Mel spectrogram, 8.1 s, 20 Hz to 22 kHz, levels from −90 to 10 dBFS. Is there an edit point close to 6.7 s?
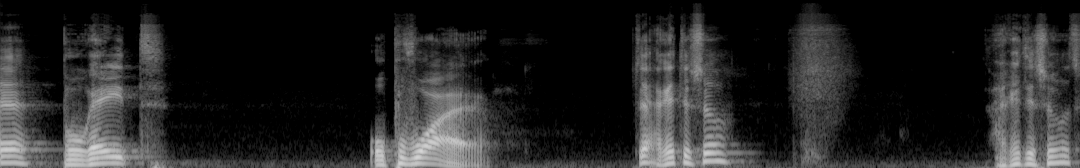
no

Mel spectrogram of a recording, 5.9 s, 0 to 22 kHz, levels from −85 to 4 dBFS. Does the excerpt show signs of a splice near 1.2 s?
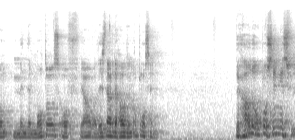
no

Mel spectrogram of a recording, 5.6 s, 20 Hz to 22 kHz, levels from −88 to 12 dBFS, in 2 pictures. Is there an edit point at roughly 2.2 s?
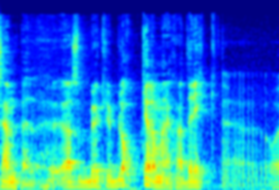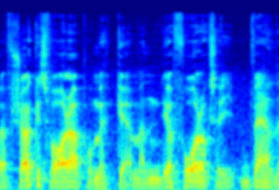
yes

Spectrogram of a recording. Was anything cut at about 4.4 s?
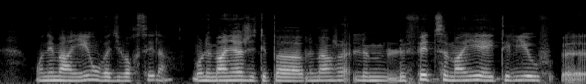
no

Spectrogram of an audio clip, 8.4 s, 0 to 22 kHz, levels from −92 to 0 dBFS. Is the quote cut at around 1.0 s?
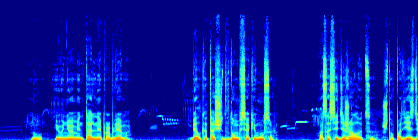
yes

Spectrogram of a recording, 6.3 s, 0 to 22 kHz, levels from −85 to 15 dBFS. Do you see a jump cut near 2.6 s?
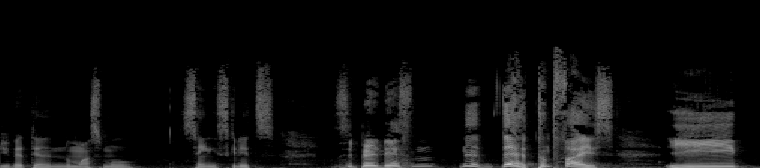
yes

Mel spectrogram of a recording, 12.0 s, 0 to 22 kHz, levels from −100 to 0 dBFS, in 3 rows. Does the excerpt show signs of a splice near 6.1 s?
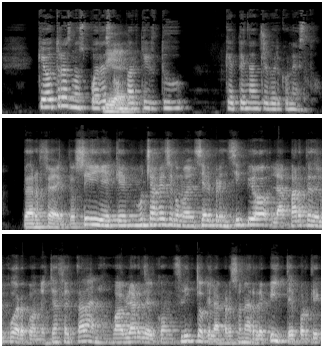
no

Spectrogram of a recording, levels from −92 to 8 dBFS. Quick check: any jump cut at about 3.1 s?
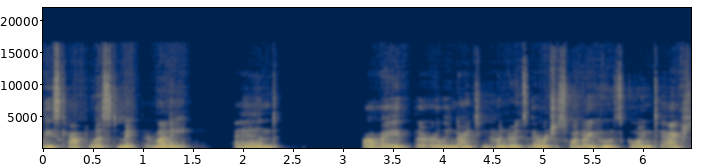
no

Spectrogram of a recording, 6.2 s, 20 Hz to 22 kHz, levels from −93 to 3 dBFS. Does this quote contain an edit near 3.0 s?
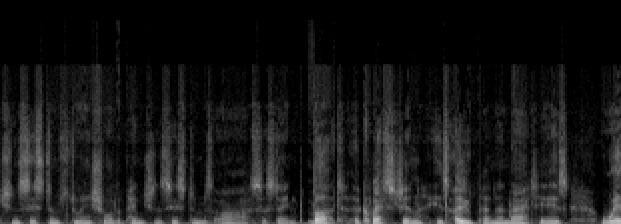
yes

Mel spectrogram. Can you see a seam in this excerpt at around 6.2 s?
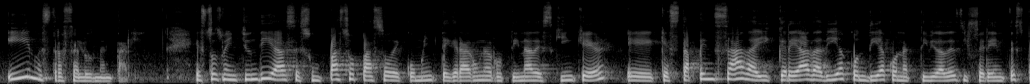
yes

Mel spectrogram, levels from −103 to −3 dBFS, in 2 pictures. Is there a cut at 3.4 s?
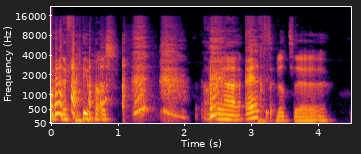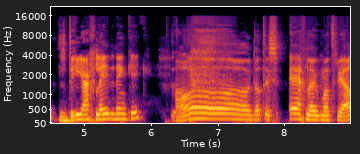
yes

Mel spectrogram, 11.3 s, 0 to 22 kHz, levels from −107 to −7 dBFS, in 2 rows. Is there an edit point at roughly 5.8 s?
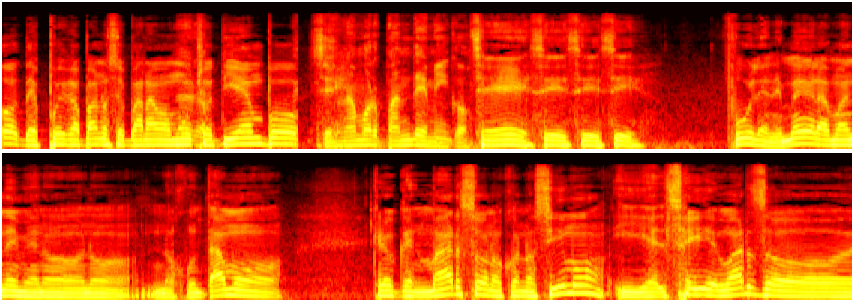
no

